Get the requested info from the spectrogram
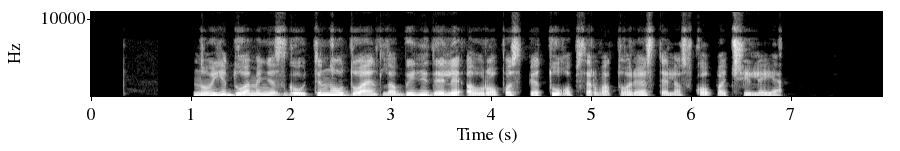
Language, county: Lithuanian, Šiauliai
